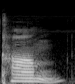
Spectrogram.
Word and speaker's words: calm: stay calm L이 묵음이에요. stay calm 침착함을 유지하다.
